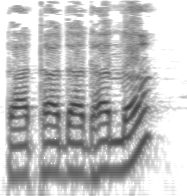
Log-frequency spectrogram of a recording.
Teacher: टवर्ग, टाठा डाढ़ा न, और मूर्धन्य श का उच्चारण मूर्धा से होता है।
